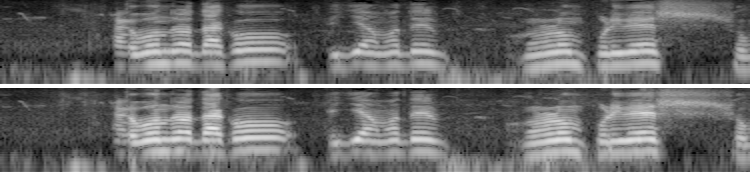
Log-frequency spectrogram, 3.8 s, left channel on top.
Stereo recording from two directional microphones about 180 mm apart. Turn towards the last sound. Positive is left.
turn(degrees=-15)  # may be behind; listen again after turning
